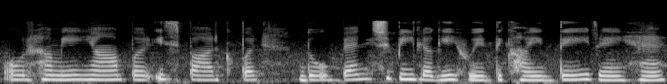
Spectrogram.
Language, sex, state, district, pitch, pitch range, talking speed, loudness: Hindi, male, Punjab, Fazilka, 210 Hz, 200-220 Hz, 145 wpm, -13 LUFS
